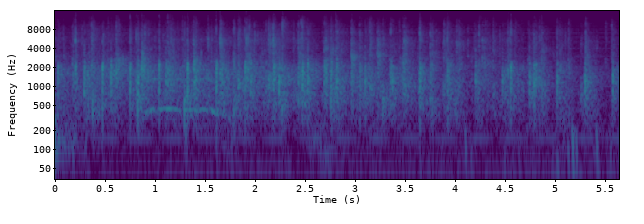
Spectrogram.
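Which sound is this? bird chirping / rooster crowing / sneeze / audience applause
audience applause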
